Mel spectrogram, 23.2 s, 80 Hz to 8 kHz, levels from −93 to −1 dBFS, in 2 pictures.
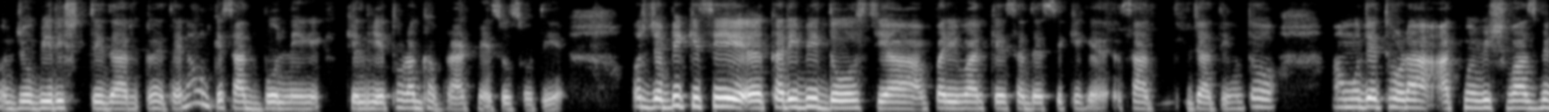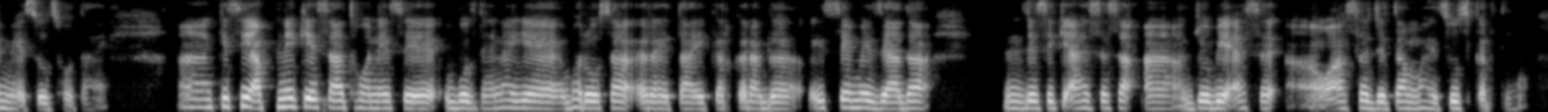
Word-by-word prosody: जो 180 0 +3
भी 185 +2 +5
रिश्तेदार 175 -2 0
रहते 175 -2 -3
हैं - - -4
ना 260 - -9
उनके 240 -9 -3
साथ 180 -2 -1
बोलने 165 -1 +2 0.3
के 170 - +2
लिए 165 -1 +2
थोड़ा 190 -1 0
घबराहट 160 -4 -6
महसूस 155 0 -5
होती 145 - -7
है। - - -7 0.5
और 225 - 0
जब 210 - +5
भी 255 - +5
किसी 230 0 +9
अ, 190 - +9
करीबी 210 +2 +6
दोस्त 190 0 +3
या 175 -1 +3 0.3
परिवार 175 -1 +2
के 175 - +2
सदस्य - - -3
के - - -5
साथ - - -5 0.3
जाती 160 -3 -3
हूँ 170 +1 -10
तो 220 -2 -1 0.5
अ, - - -8
मुझे 215 +1 +4
थोड़ा 205 -2 +3
आत्मविश्वास 190 0 -1
भी 200 - -1
महसूस 160 -3 -4
होता - - -14
है। - - -22 0.6
अ, 210 0 -5
किसी 230 +1 +4
अपने 215 +3 +2
के 220 - +8
साथ 190 -2 -1
होने 180 -1 -2
से 175 -1 +1 0.2
बोलते 175 -1 -1
हैं 170 - -8
ना 195 - -7
ये 180 -3 -1
भरोसा 185 -2 +1
रहता 165 -1 -2
है 165 0 -1
कर 175 - -4
कर - - -3
अगर 165 -1 -3
इससे 200 +2 -2
मैं 195 -1 +1
ज़्यादा 175 +1 +1 0.6
जैसे 180 0 -1
कि - - -2
ऐसा-ऐसा 175 -2 -4
जो 180 - +4
भी 180 - +4
ऐसे 175 0 -4
अस - - -13 0.5
असहजता 175 0 -1
महसूस 170 0 -2
करती - - -9
हूँ। - - -24
180 Hz, 185 wpm, -20 LUFS, 170-195 Hz, 0.6 s, किसी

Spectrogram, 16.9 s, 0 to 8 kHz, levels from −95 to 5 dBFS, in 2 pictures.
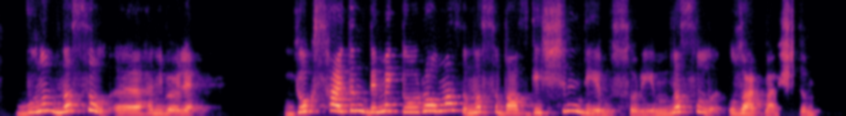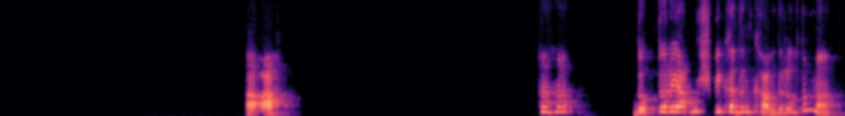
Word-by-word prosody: Bunu 305 - 0
nasıl, 405 +3 +2
ııı, 230 0 +1
hani, 245 -1 -5
böyle, 225 -2 -3 0.9
yok 370 +1 +3
saydın 390 -1 +4
demek 395 +6 0
doğru 320 +5 +1
olmaz 450 +3 0
da, 255 - -1
nasıl 335 -5 -2
vazgeçtin 260 - -1
diye 240 -4 -2
mi 205 -2 -9
sorayım? 205 +3 -7
Nasıl 340 -2 0 0.2
uzaklaştın? 205 -6 -2 2.7
A, - - +4 0.2
a. 250 0 0 2.4
Hı 350 - 0
hı. 350 +2 -3 0.7
Doktora 290 +5 +2
yapmış 350 +1 +2
bir 355 - +1
kadın 345 -2 +2
kandırıldı 280 +2 0
mı? 220 - -3
290 Hz, 100 wpm, -22 LUFS, 240-360 Hz, 2.7 s, saydın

